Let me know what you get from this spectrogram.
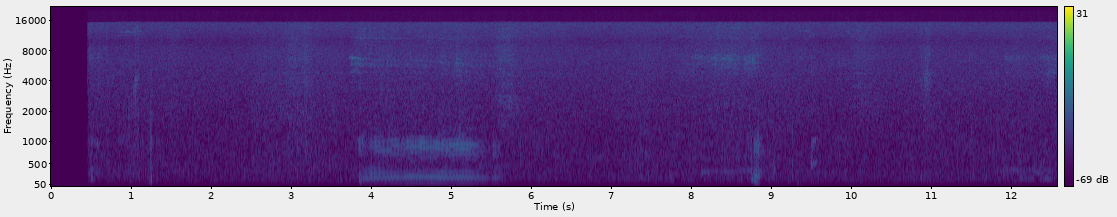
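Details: Kyo, a big, middle-aged male Chihuahua, fast asleep: one long, droning, harmonic snore lasting over a second, later a short snort, with quiet room hiss between.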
